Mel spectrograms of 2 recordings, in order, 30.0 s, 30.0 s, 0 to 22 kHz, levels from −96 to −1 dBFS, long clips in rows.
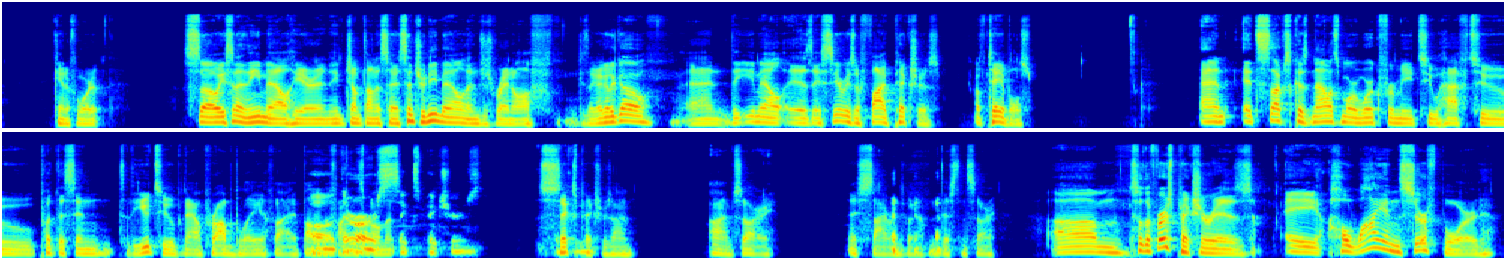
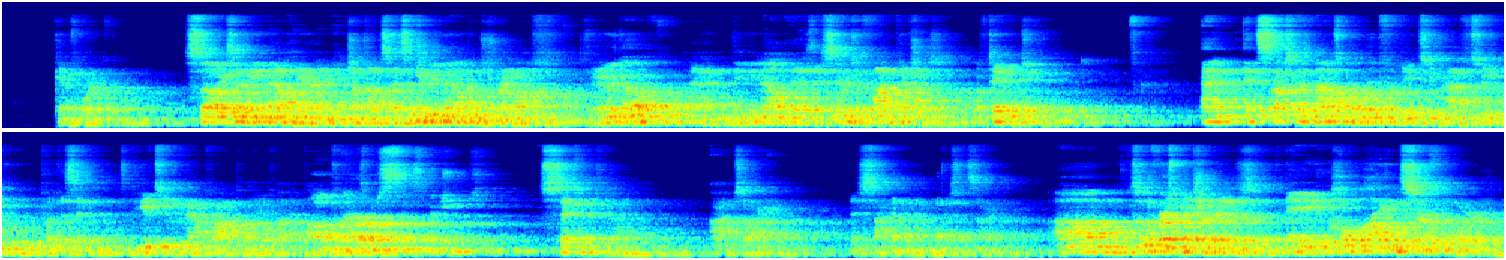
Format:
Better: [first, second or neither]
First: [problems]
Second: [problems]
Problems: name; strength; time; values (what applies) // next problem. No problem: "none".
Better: first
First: none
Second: room echo; strong; dies away in 2.7 s // off-mic speech; far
